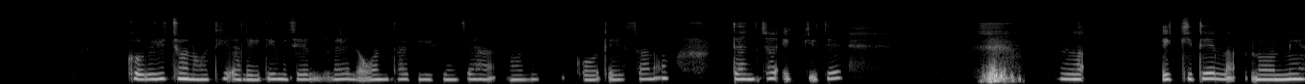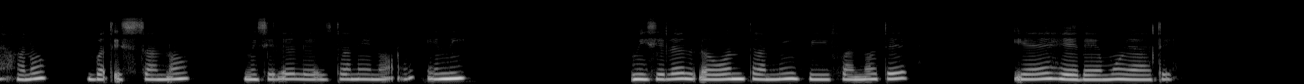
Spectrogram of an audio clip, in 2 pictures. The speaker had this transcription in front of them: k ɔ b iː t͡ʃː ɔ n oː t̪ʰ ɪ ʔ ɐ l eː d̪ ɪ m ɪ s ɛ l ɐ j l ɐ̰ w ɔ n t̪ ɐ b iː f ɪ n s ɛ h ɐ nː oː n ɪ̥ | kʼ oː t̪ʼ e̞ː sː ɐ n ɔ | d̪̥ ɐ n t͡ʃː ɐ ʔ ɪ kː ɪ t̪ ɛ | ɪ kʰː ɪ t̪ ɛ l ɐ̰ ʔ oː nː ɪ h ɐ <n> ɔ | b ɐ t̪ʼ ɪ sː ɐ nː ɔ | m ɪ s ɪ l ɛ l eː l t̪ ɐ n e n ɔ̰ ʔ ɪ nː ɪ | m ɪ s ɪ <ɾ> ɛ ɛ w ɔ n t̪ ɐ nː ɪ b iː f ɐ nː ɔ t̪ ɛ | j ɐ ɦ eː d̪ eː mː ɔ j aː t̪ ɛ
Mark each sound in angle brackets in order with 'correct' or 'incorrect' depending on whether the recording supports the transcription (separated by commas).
correct, incorrect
